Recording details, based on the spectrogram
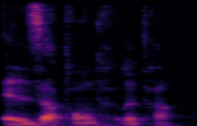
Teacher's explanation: The reason why the S is pronounced is because attendre starts with a vowel, so we do la liaison.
